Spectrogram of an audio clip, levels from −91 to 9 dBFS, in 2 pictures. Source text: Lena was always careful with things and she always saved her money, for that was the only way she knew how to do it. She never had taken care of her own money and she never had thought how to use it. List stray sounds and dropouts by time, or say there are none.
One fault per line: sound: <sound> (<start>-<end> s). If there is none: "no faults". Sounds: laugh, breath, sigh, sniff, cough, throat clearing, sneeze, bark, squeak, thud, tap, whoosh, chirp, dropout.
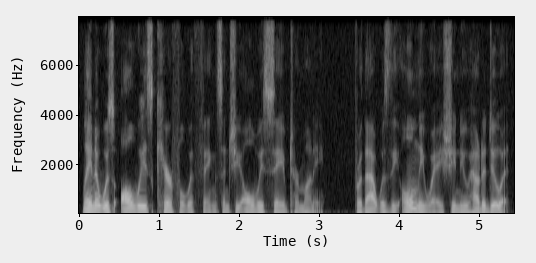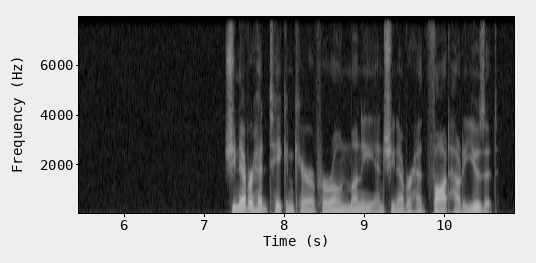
no faults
